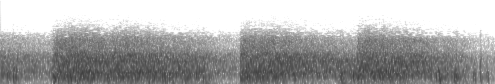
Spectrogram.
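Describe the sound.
Gunshots ring out in an Old West radio drama shootout with stagecoach-robbing outlaws: three loud, sharp blasts, each trailing into a sustained rush of noise, the first two spaced about a second apart and the last soon after.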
